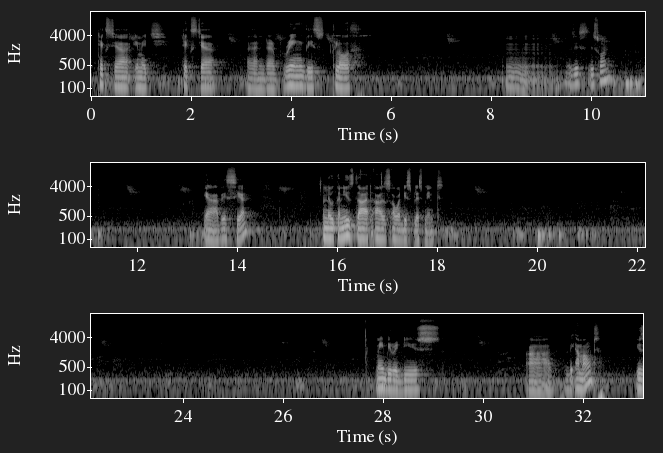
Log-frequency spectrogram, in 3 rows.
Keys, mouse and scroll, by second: 0.0 click, 3.0 click, 9.9-11.0 drag, 11.8 ctrl+shift+click, 15.3 click, 16.9-20.1 drag, 20.8 ctrl+shift+click, 26.4 scroll up 1.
